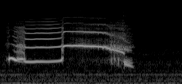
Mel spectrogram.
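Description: A single piercing, high-pitched scream from the young girl Illya in the anime Unlimited Blade Works, wavering and strained, starting abruptly, holding for just over a second, then cutting off into silence.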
